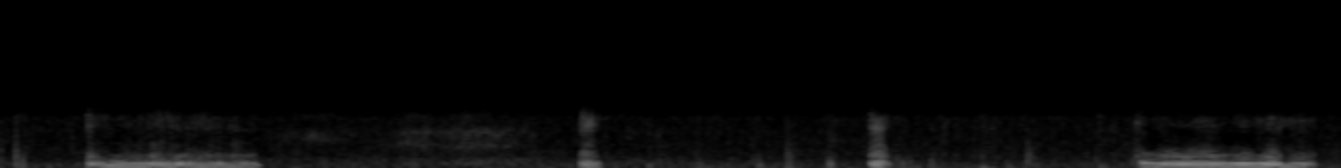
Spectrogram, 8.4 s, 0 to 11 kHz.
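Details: A 17-year-old female cat snoring while asleep.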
